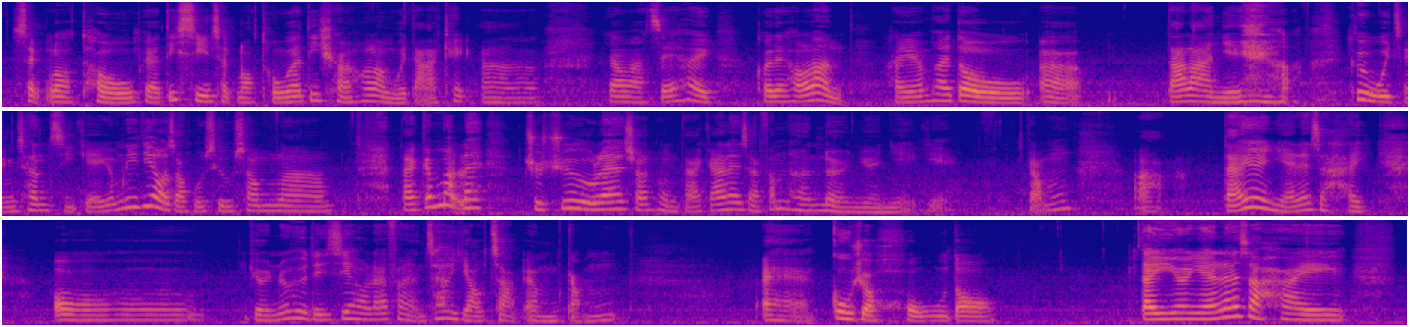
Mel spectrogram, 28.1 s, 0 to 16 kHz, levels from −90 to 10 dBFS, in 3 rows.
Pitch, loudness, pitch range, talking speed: 190 Hz, -32 LUFS, 175-220 Hz, 245 characters per minute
